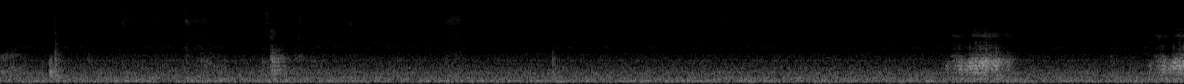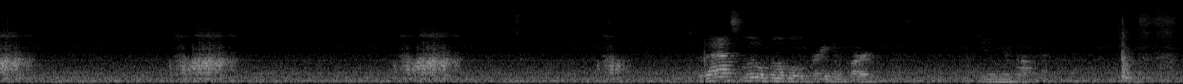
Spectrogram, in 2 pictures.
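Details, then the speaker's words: Coarse crackles, likened to crinkling cellophane or velcro, from secretions coating the bronchi as air pops bubbles, played in a lecture: recurring bursts of low bubbling pops about every two seconds over room hum. "if you take cellophane or plastic wrap and kind of crinkle it off that kind of sound that's a coarse prawn and this is schematic of it uh so you get a bunch of gunk coating your bronchus and air goes by and pops these little bubbles"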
